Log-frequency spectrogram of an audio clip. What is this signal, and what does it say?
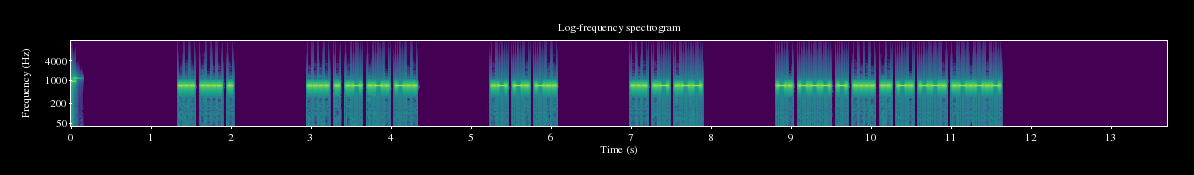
Morse code, heard as a keyed tone, about 36 wpm, 700 Hz. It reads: SHE HEARD AND SAW NOTHING.
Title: 4x Word-Spacing - Sentences from Top 500 Words - 35wpm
